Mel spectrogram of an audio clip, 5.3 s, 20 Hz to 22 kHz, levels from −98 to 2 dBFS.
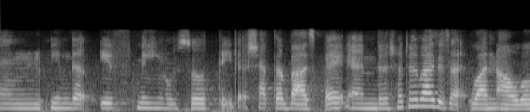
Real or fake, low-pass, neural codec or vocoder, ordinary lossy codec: fake; 7.2 kHz; codec, 16 kHz, 1 kbps, X-Codec, HuBERT features, trained on general audio; none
